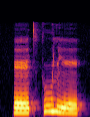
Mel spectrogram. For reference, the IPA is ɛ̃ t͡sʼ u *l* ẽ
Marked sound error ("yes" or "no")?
yes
